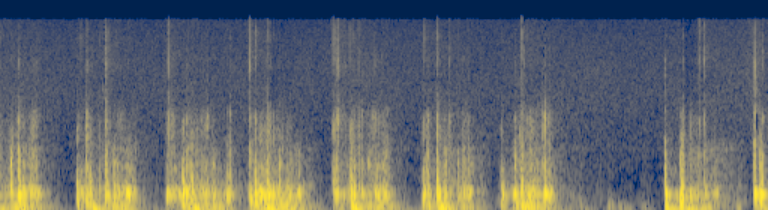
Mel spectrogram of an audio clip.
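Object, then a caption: Foam microphone windscreen. Long nail tips tap quickly on top of a black foam cover fitted over a desktop microphone. The result is bursts of muffled, low, thumping patter separated by short pauses, with almost no brightness.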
